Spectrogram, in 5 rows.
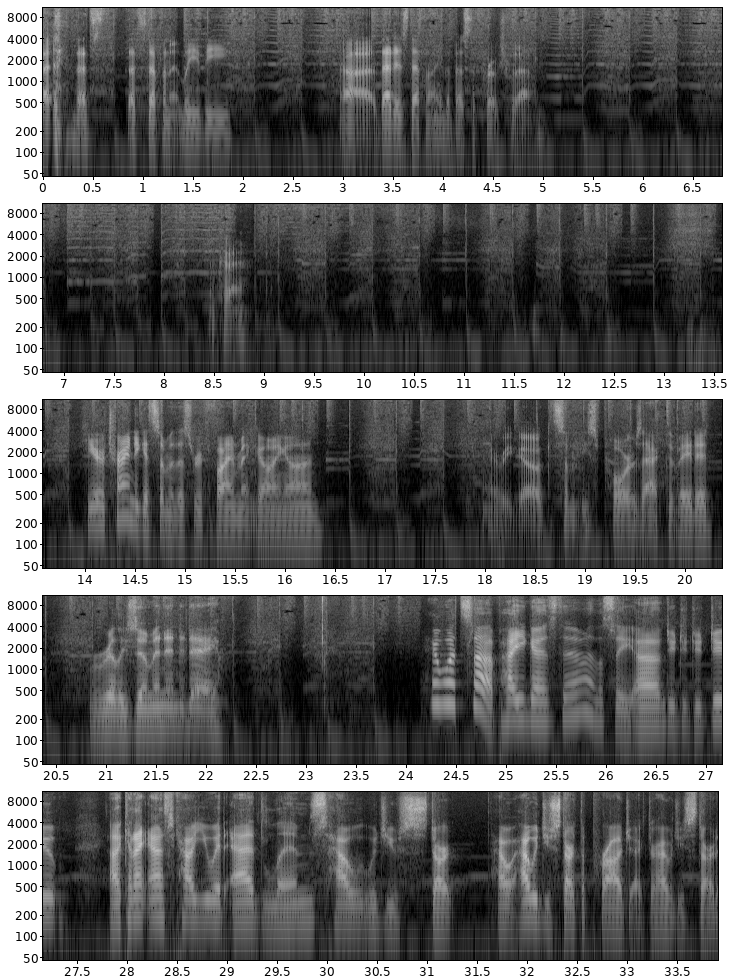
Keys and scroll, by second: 8.9 s, 33.8 s.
